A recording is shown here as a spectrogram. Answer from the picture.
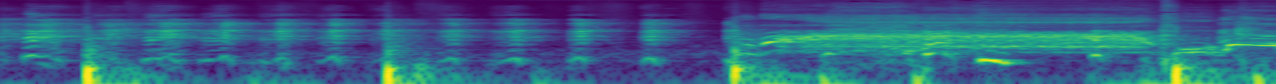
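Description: Laughter in quick repeated bursts. After a sudden cut about two-thirds of the way in, a man's continuous crying wail takes over, louder and unbroken.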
